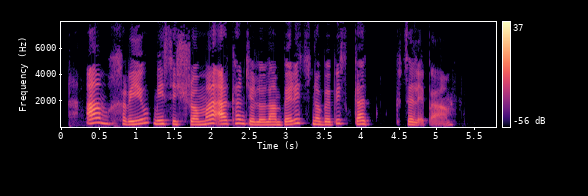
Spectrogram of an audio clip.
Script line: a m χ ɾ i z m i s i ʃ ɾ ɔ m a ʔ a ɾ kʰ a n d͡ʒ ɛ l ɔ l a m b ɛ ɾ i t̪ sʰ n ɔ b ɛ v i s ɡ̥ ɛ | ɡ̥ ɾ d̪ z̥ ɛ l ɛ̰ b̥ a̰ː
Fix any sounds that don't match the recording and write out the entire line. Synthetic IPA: a m χ ɾ i v m i s i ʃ ɾ ɔ m a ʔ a ɾ kʰ a n d͡ʒ ɛ l ɔ l a m b ɛ ɾ i t̪ sʰ n ɔ b ɛ b i s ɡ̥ a | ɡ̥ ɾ d̪ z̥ ɛ l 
